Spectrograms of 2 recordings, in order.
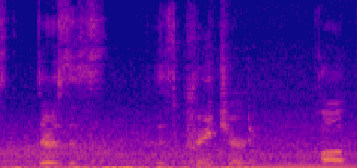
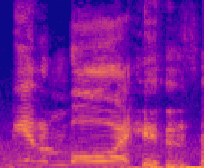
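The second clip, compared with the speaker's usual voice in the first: put-on slow, high Boston-accented rally cry; 9 semitones higher, 5 dB louder, much slower than usual. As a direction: shout it like a Boston tough guy. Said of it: "like, a Boston accent".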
